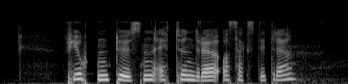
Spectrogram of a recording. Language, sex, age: Norwegian, female, 40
